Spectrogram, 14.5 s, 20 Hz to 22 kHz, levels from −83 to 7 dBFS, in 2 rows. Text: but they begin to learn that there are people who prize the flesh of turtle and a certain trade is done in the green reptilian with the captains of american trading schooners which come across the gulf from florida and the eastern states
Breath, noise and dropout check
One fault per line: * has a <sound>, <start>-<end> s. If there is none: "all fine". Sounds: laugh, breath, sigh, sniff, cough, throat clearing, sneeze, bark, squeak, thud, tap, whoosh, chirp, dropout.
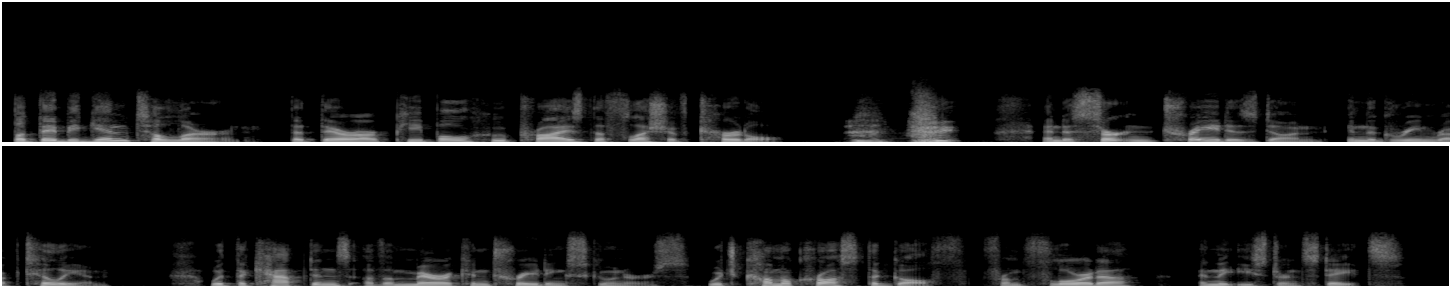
* has a sneeze, 4.2-4.8 s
